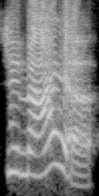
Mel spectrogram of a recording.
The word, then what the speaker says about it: Janiyah: It's Janiyah, like Shania Twain.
